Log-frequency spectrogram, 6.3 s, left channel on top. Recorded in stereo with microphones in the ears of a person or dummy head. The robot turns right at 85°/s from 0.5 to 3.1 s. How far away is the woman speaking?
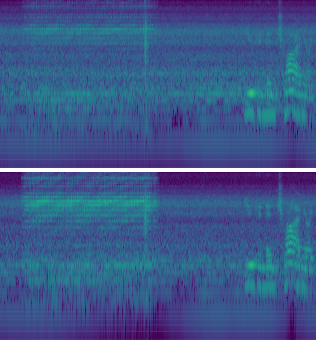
About 1.0 m.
